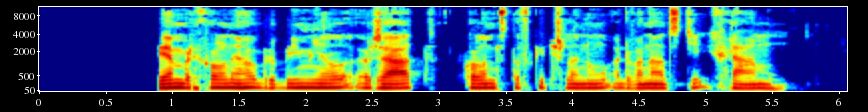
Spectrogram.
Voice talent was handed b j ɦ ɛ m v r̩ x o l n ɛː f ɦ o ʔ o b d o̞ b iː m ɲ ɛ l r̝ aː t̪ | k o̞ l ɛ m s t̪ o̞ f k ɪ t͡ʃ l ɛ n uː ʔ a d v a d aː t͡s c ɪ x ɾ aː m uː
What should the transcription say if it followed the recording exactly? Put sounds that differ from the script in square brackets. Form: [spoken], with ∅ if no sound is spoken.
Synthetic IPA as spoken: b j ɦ ɛ m v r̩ x o l n ɛː [∅] ɦ o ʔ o b d o̞ b iː m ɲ ɛ l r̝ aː t̪ | k o̞ l ɛ m s t̪ o̞ f k ɪ t͡ʃ l ɛ n uː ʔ a d v a [n] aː t͡s c ɪ x ɾ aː m uː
